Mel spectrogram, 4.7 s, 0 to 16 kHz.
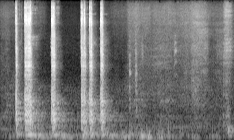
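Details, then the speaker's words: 1942 Ford 200ci after 20+ years idle, no key, battery at 12.12 V, starter jumped across the start solenoid: short separate clunks and clicks, no steady cranking; owner suspects a bad solenoid. "That's not sounding good. bad solenoid here."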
